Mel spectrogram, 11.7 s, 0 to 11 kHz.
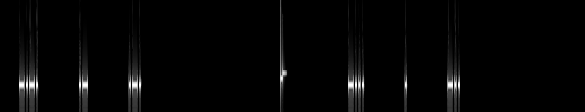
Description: Morse code, heard as a keyed tone, about 36 wpm, spaced as for 10 wpm, 700 Hz. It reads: CAR BED
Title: 8x Character Spacing - Top 500 Words - 35wpm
